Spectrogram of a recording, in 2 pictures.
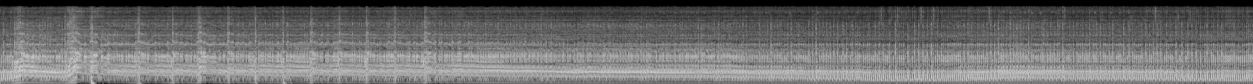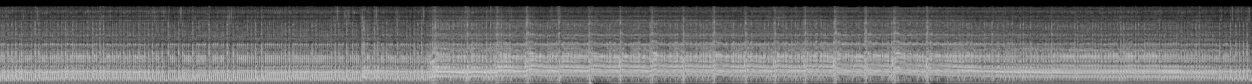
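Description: A small two-stroke engine on a radio-control car runs, its revs rising and falling.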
